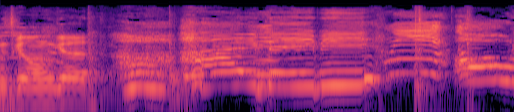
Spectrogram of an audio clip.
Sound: gasps; baby crying

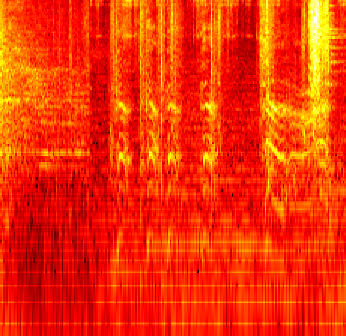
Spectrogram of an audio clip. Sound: groaning

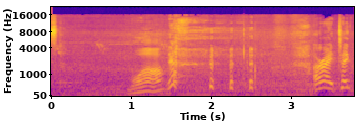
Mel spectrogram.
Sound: laughing

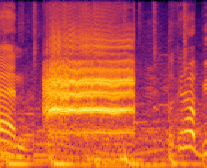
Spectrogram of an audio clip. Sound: screams

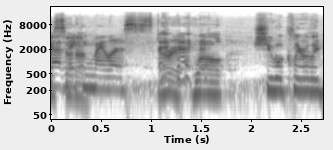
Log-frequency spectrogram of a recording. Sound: laughter

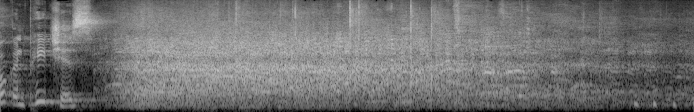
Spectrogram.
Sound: audience laughing

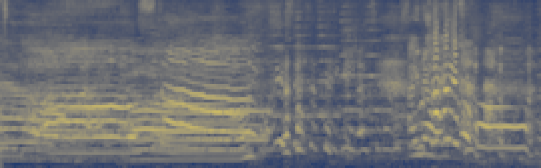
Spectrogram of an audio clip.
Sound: crowd talking over each other

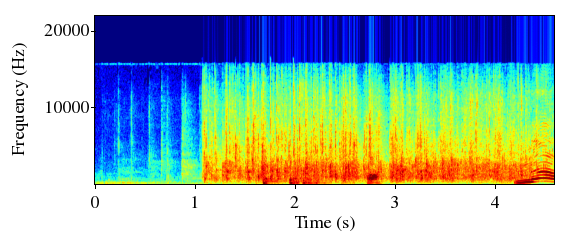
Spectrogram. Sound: audience claps

